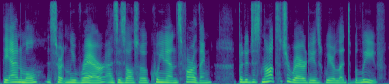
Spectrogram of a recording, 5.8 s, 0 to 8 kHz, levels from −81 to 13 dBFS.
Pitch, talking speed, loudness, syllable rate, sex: 205 Hz, 255 wpm, -16 LUFS, 6.9 syllables/s, female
